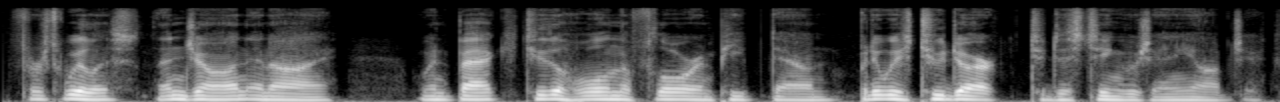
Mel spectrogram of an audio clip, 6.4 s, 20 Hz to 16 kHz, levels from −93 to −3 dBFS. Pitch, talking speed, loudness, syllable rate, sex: 120 Hz, 245 wpm, -18 LUFS, 5.7 syllables/s, male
